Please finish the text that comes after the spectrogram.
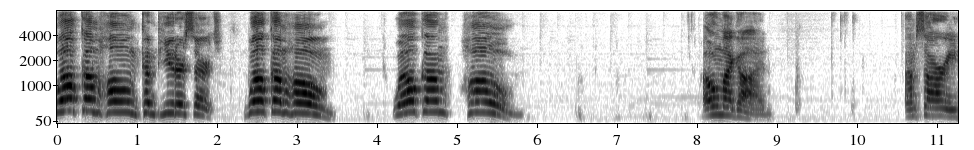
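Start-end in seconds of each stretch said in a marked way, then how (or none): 0.0-8.9 overjoyed, loud, high yell, home stretched out. YouTuber finally getting computer search after saying it never comes, excited shouting. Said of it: "People with headphones, I'm very sorry about that".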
